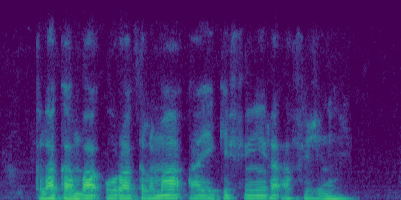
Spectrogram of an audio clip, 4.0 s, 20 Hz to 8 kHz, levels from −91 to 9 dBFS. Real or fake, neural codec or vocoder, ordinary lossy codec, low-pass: real; none; Opus, 16 kbps; 7.2 kHz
